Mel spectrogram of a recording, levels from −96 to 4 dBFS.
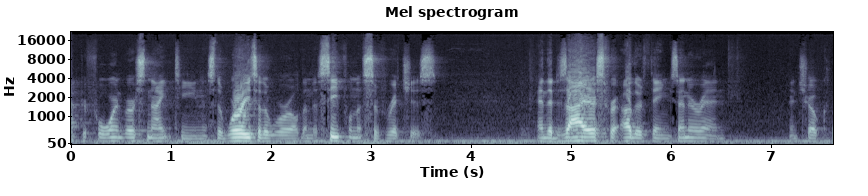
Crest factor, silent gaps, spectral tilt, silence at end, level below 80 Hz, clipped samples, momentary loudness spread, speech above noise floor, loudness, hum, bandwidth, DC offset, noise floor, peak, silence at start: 16 dB; none; -3 dB/octave; 0.05 s; -42 dBFS; under 0.1%; 23 LU; 19 dB; -19 LUFS; none; over 20 kHz; under 0.1%; -39 dBFS; -4 dBFS; 0 s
